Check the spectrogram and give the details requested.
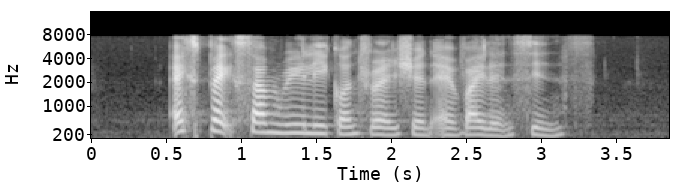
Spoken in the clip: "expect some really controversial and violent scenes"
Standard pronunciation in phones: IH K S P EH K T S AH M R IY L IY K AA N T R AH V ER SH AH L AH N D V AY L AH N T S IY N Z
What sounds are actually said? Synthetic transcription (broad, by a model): IH K S P EH K T S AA M R IY L IY K AA N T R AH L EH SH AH N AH N V AY L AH N S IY N S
